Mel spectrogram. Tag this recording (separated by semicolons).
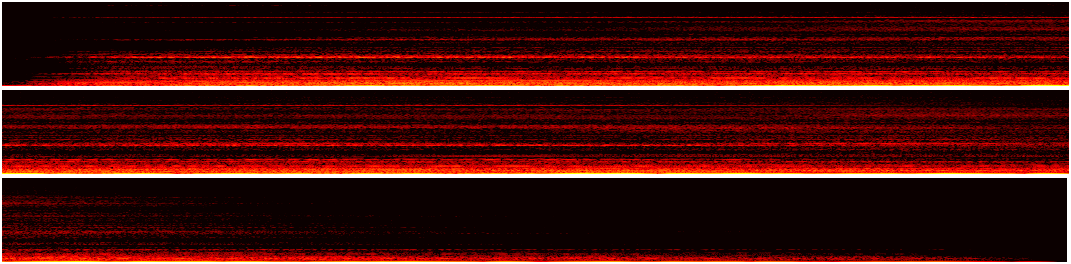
cloudy; pad; space; cinimatic; multisample; soundscape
